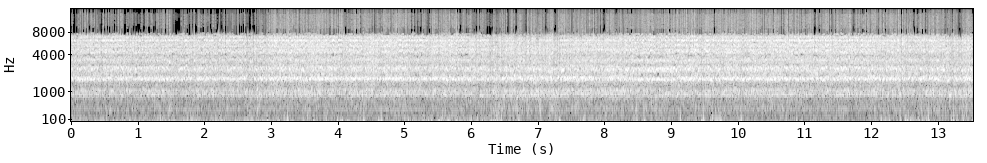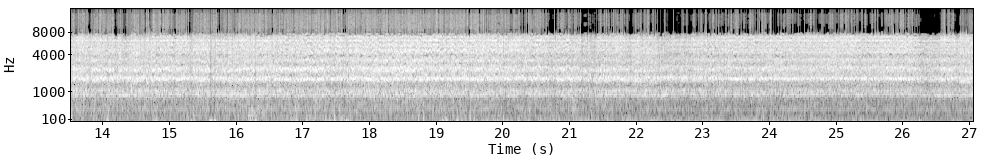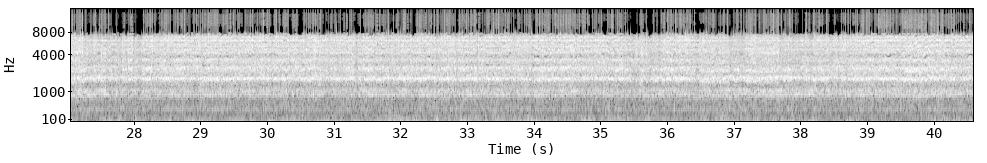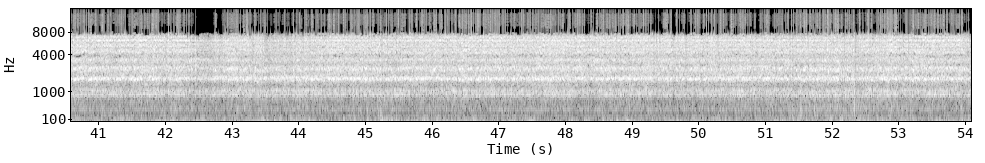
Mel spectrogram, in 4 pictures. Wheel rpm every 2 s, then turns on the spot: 230, 230, 240, 220, 230, 230, 230, 230, 220, 230, 230, 230, 240, 220, 230, 230, 230, 230, 220, 230, 230, 230, 230, 230, 240, 230, 240.
none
